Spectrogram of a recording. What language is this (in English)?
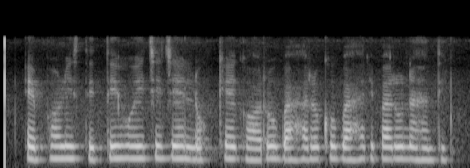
Odia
